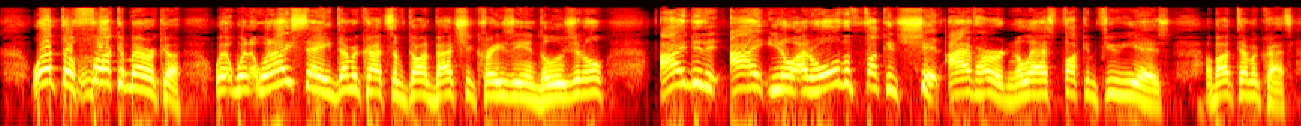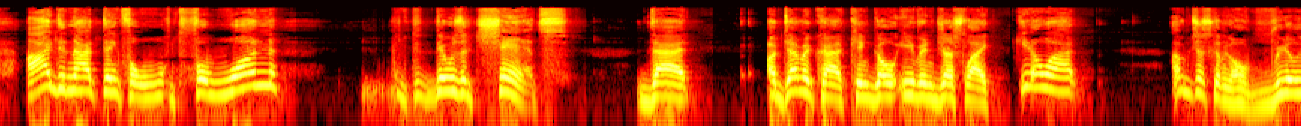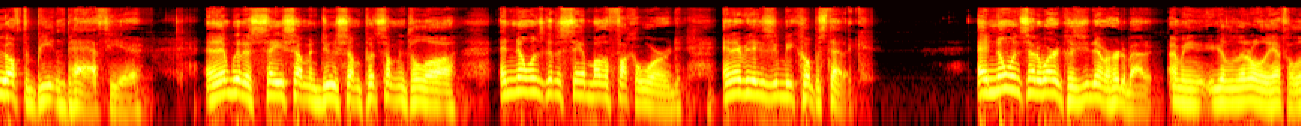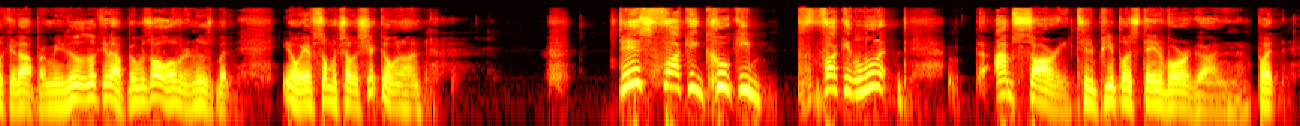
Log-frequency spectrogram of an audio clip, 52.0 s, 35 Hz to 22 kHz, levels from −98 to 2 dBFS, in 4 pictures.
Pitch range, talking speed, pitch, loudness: 140-220 Hz, 180 wpm, 175 Hz, -14 LUFS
